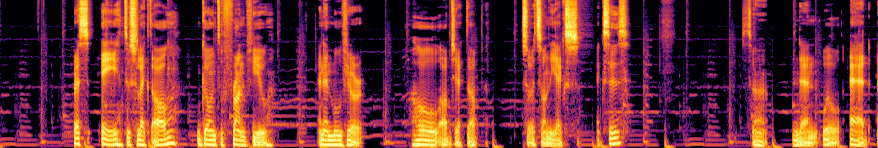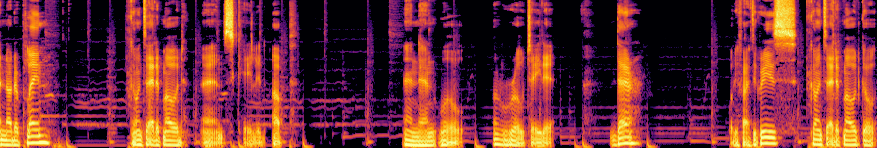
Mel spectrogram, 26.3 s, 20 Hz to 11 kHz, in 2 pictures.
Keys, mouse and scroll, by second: 1.6 a, 2.5 `, 3.8-4.4 scroll up 3, 4.4 g, 9.2-9.6 scroll down 1, 9.6-10.0 middle drag, 10.0 scroll up 1, 10.2 scroll down 1, 10.5 click, 10.8-11.3 scroll down 2, 11.3-12.7 middle drag, 12.7 shift+a, 15.0 Tab, 15.4 s, 19.5 Tab, 20.6 r, 25.2 Tab, 25.6 2.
